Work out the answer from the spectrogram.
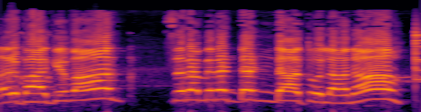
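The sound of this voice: A cartoonish character voice from a woman, extremely high-pitched with a fairly bright tone and vocal fry, slow pace, ordinary pitch variation, faint music in the background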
